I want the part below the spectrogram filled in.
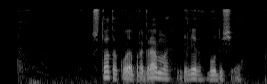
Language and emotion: Russian, neutral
